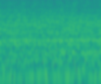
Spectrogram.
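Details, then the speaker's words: Mercedes with original parts, engine start at idle: smooth, even low hum with steady quiet exhaust note, no knocks or ticks; dealer says engine and transmission function as they should, normal quiet idle. "So as you can hear, engine's real quiet, exhaust is quiet, everything works electronically, air conditioned."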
